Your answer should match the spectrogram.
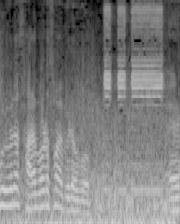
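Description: A vehicle horn sounding in traffic over a man's voice. It gives two short toots about a second and a half in, then a longer one.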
